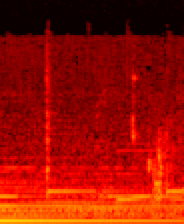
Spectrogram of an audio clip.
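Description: Quiet sipping of water: a couple of small, soft wet slurps and a gulp over a low steady hum, with no talking.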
